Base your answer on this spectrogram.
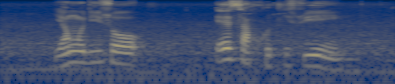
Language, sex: Southern Sotho, male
